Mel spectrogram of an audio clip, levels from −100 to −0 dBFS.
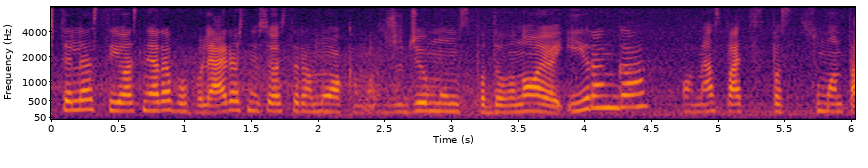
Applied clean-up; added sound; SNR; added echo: none; none; none; none.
